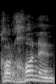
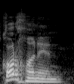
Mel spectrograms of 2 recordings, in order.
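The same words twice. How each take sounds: First: The stress falls on a later syllable. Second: The stress falls on the first syllable. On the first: The speaker calls it wrong. "no digamos Korhonen" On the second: The speaker calls it right. "digamos Korhonen"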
